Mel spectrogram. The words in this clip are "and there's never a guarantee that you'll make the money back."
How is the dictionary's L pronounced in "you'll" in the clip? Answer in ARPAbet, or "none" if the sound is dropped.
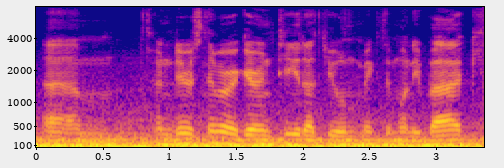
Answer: N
